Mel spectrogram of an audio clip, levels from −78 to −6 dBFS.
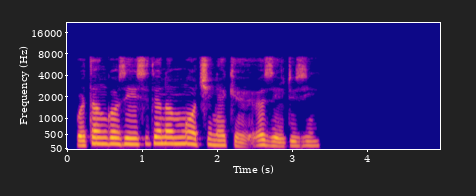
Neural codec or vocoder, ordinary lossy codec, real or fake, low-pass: vocoder, 44.1 kHz, 80 mel bands, Vocos; none; fake; 7.2 kHz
